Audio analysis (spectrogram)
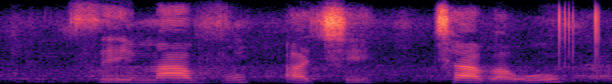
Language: Venda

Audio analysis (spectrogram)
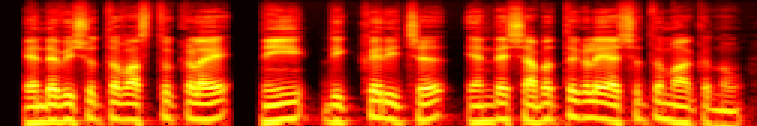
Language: Malayalam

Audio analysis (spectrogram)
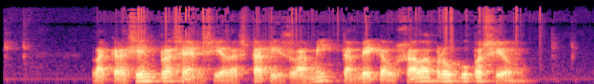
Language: Catalan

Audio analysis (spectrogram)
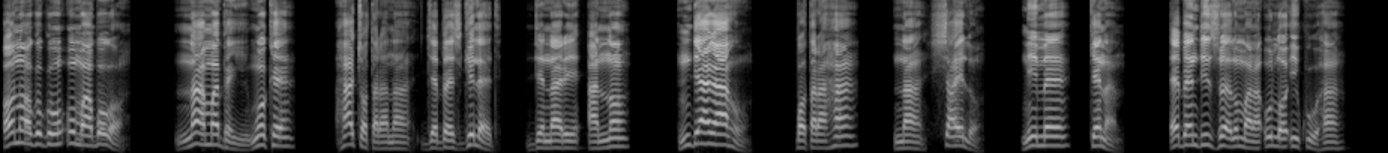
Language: Igbo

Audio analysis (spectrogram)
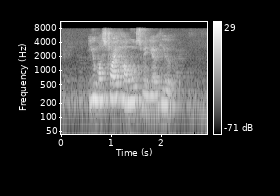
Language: English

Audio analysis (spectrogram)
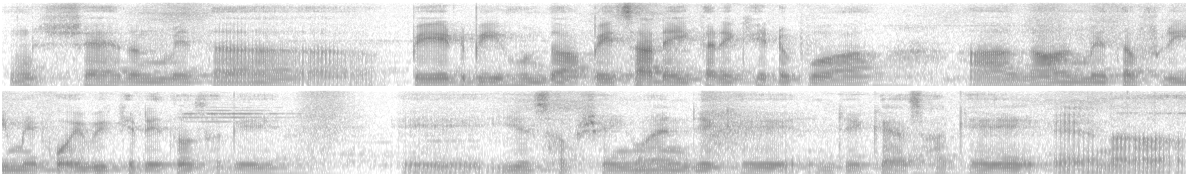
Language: Sindhi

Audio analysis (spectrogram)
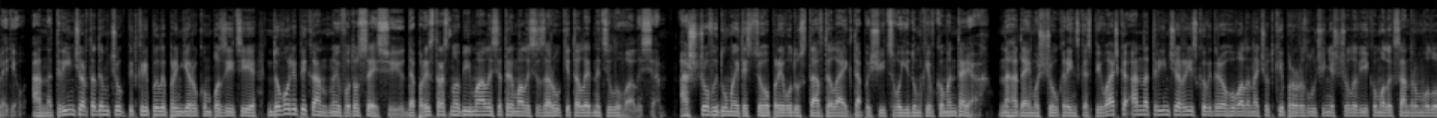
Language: Ukrainian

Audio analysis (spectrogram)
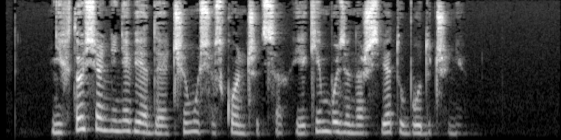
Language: Belarusian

